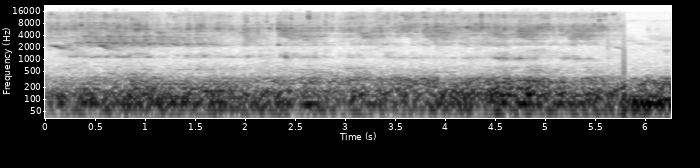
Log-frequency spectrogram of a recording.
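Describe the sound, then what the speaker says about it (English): Fresh gasoline poured into a Toro lawn mower's fuel tank, a soft continuous trickling and gurgling of liquid, faint and close, ending with a small knock. "Basically what I need to do is just pour some fresh gas in the lawnmower"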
